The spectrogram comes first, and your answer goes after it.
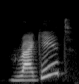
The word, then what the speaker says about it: ragged: If they are adjectives, they do not follow the rule and they will be pronounced with id, it. Let's read it as adjectives. Aged, blessed, crooked, dogged, learned, naked, ragged, wicked, and wretched.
